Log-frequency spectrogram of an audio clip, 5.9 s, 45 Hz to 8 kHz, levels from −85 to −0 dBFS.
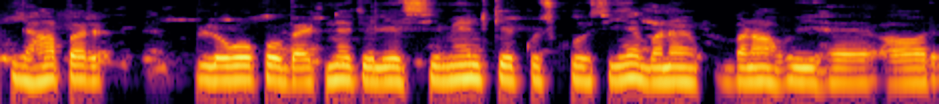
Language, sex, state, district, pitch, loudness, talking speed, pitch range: Hindi, male, Bihar, Kishanganj, 150 Hz, -15 LUFS, 175 wpm, 140-155 Hz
